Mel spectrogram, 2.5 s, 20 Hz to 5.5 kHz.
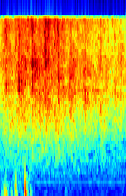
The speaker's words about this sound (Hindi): मैंने ये देखा जो 80% से ज्यादा कोई एक दो पर, यहां तो 80% ने हाथ उठाया, तो आप सबके लिए तालियां।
